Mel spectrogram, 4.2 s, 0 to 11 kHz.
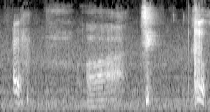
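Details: A 4-month-old baby coos and squeals with laughter in a quiet room as the mother gives short, sharp adult sneezes.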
